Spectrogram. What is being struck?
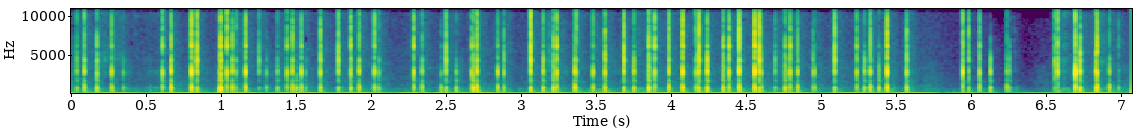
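Wooden brush.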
